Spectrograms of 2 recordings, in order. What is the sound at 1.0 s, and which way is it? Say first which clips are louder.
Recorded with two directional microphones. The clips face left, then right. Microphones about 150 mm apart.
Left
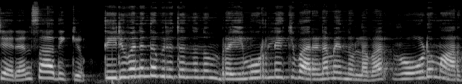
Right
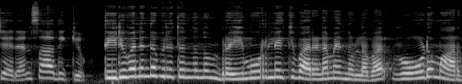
A woman's voice: right 4 dB; 20° right (ahead or behind).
